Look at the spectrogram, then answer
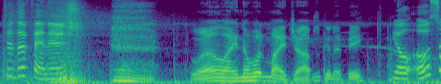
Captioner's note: sighs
